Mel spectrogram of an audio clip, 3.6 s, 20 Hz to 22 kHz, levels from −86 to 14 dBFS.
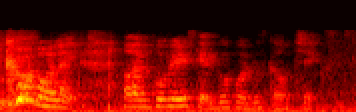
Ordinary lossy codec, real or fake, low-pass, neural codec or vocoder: none; real; 7.2 kHz; none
